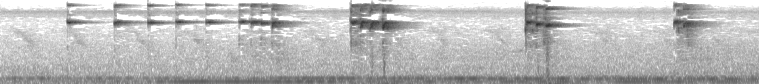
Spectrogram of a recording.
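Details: Lovebird in energetic gacor song: rapid, thin, very high chirps in a stuttering series, broken by several louder, rasping bursts spaced about a second apart. A low steady hum sits beneath.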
